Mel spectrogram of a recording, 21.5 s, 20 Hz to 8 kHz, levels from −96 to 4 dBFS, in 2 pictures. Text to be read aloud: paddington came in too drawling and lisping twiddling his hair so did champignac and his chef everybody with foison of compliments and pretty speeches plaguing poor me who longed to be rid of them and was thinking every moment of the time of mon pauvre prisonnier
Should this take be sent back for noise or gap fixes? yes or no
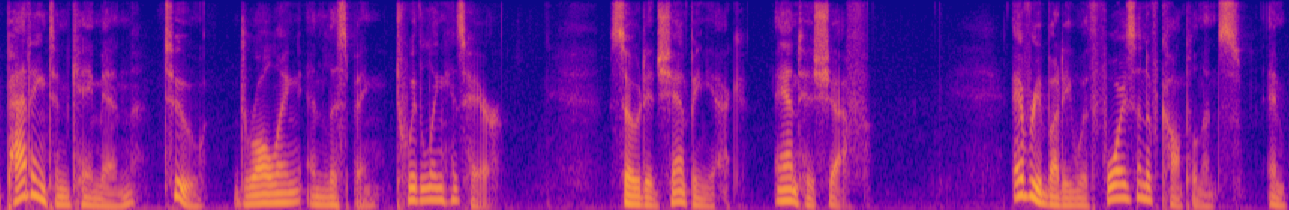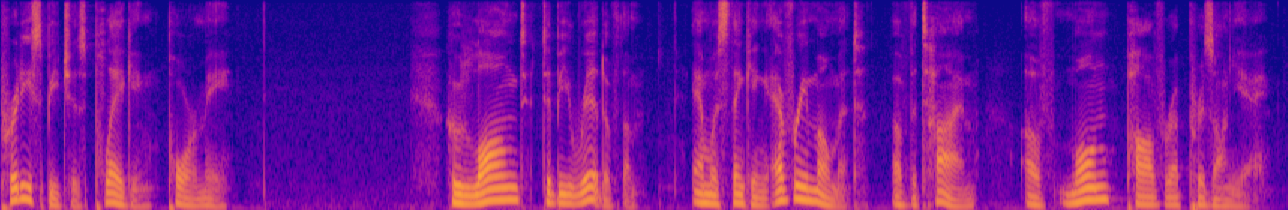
no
